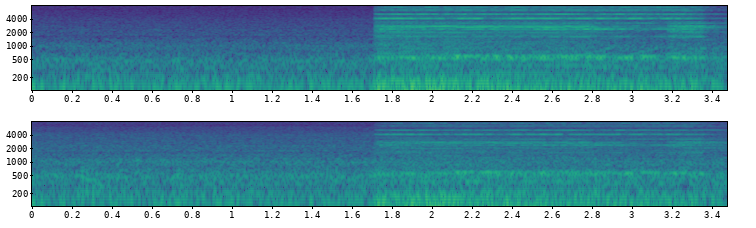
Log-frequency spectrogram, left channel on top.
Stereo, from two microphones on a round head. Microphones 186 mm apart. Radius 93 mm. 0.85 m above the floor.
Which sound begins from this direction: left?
A fire alarm, at 1.7 s.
